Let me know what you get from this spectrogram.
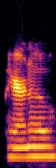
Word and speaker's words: Perrineau: The only part I read about it was early on with Harold Perrineau.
